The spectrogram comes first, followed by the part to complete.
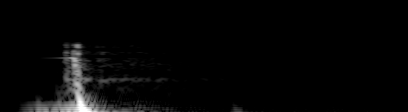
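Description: Opened thermal-magnetic circuit breaker tripping by hand. The armature of its electromagnet is pushed down, releasing the catch, and the spring-loaded moving contact snaps open with one sharp click about half a second in. A metallic ring follows and fades within about a second.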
